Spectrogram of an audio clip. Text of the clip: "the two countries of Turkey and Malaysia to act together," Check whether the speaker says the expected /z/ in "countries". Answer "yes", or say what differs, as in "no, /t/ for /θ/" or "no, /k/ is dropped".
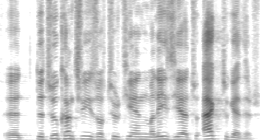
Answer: yes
